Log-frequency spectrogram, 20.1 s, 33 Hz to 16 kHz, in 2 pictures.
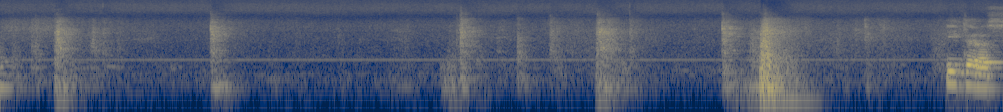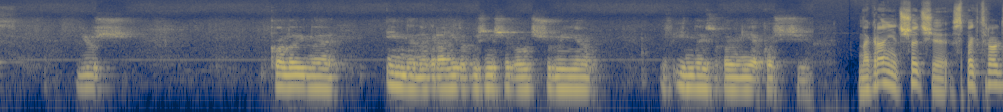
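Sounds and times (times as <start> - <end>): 
door opening and closing: 7.2 - 8.2
speech: 9.5 - 10.1, 10.8 - 11.3, 12.8 - 20.0.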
